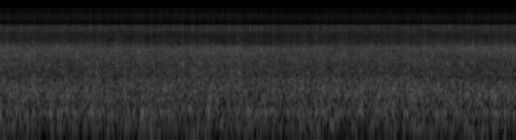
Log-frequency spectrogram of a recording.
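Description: Shallow rocky stream running over stones and boulders: a steady rush of flowing water.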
